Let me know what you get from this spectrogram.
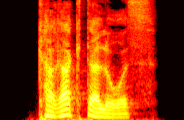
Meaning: characterless
- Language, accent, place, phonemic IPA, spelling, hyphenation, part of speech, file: German, Germany, Berlin, /kaˈʁaktɐˌloːs/, charakterlos, cha‧rak‧ter‧los, adjective, De-charakterlos.ogg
